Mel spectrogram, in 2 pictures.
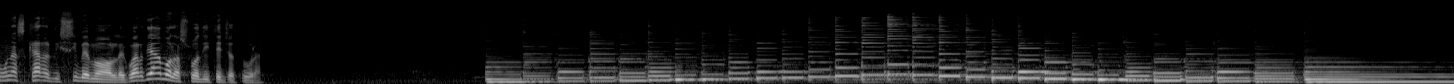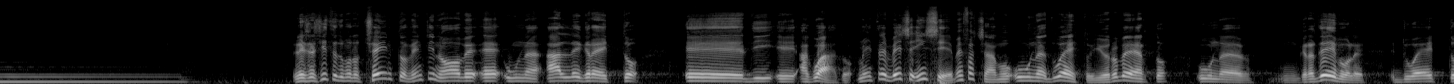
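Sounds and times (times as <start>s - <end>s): classical guitar playing a scale: 4.8s - 16.4s.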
